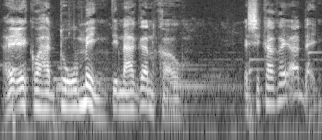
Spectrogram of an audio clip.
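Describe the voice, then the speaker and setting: A man's voice: medium pitch, expressive, unhurried, music in the background, close to an everyday voice. An actor playing a chatty, flirtatious male tricycle driver in a radio drama, with a Filipino accent.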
